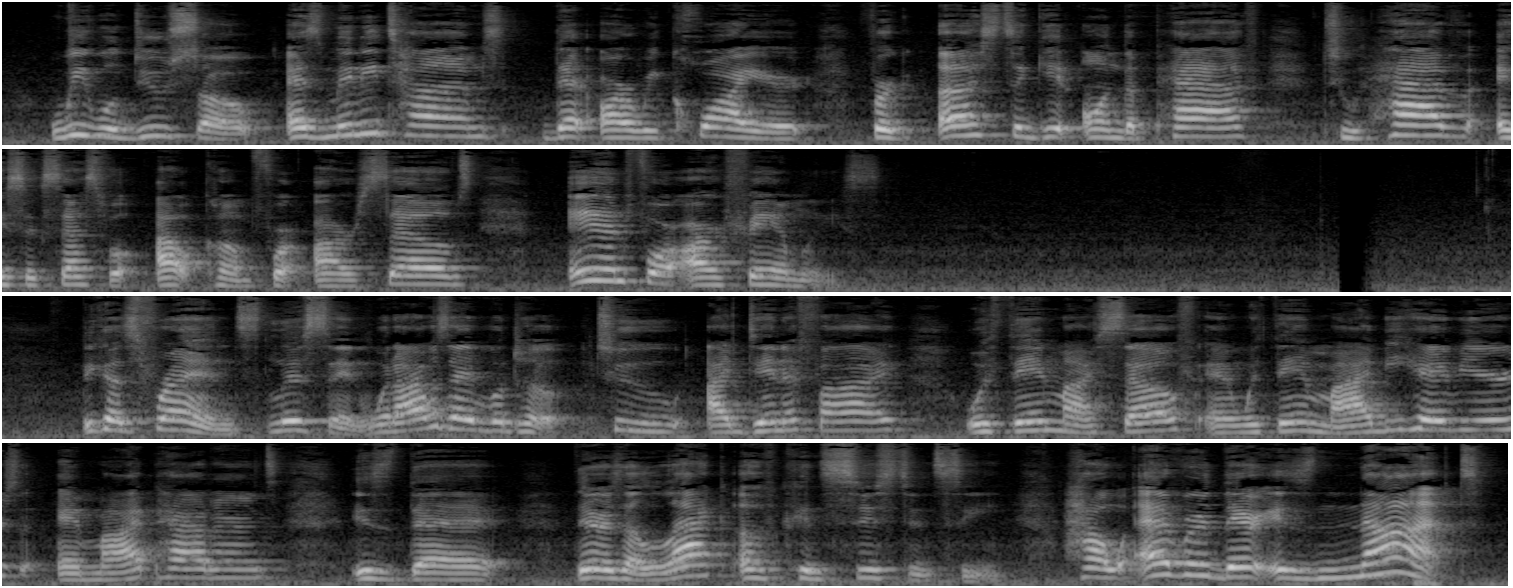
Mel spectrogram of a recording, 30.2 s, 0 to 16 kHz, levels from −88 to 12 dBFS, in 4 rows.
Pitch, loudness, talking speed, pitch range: 225 Hz, -23 LUFS, 115 wpm, 205-260 Hz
